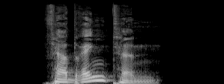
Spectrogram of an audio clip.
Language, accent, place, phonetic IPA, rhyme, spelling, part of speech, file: German, Germany, Berlin, [fɛɐ̯ˈdʁɛŋtn̩], -ɛŋtn̩, verdrängten, adjective / verb, De-verdrängten.ogg
- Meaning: inflection of verdrängt: 1. strong genitive masculine/neuter singular 2. weak/mixed genitive/dative all-gender singular 3. strong/weak/mixed accusative masculine singular 4. strong dative plural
